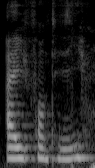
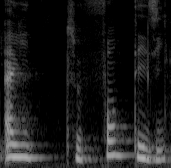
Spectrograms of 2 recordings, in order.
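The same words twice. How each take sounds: First: Whispered retry. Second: Said in the usual way. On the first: Shown as a demonstration. Booktuber redoing her bad English accent, whispered. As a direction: whisper the English term again to yourself. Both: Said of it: "Mon accent anglais est vraiment catastrophique".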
